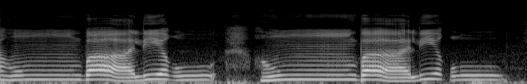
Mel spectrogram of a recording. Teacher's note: अगर मीम साकिन के हमारे 3 क़ायदे हैं, इज़हार शफ़वी, इदगाम शफ़वी, इख्फ़ा शफ़वी, जिनमें से ये हमारा है इख्फ़ा शफ़वी का क़ायदा। मीम साकिन के बाद बा है तो इस मीम पर इख्फ़ा भी होगा और गुन्ना भी होगा, इसीलिए हमने यहाँ पर ठहराव किया हुम बालिगू, हुम बालिगू।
